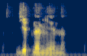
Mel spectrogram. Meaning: feminine singular of vietnamien
- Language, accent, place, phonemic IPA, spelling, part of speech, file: French, France, Lyon, /vjɛt.na.mjɛn/, vietnamienne, adjective, LL-Q150 (fra)-vietnamienne.wav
